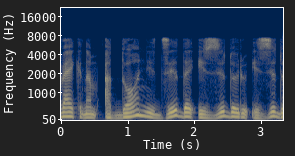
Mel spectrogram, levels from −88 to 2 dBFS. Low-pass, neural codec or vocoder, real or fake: 7.2 kHz; none; real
